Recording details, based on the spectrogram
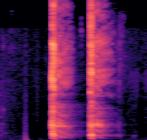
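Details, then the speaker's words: Two short, light coughs in quick succession, an acted imitation of a small, mild cough in a film rehearsal scene; cough. "I wouldn't say it was hacking up a lung but there was coughing a small cough like"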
